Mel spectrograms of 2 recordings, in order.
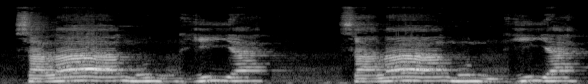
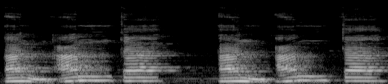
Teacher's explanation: Jadi cara membacanya jelas tanpa disertai dengan dengung. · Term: idhar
